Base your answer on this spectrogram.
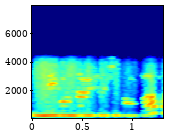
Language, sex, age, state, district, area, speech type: Marathi, female, 18-30, Maharashtra, Mumbai Suburban, urban, conversation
